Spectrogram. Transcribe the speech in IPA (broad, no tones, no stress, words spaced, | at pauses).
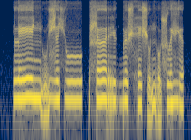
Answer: leː ɲṵ ʑɘçuː | ɬəːry ɡ͡bøʃheʃo̰ɲo̰ sʷɘvʲə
